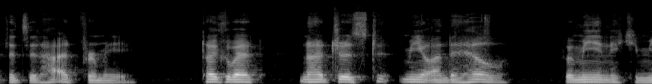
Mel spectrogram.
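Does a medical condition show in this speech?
Yes: cerebral palsy; present from birth.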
